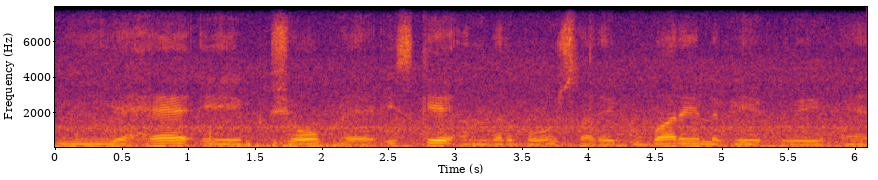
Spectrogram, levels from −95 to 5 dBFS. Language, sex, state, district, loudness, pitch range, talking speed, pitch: Hindi, male, Rajasthan, Bikaner, -17 LUFS, 115-130 Hz, 120 wpm, 125 Hz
